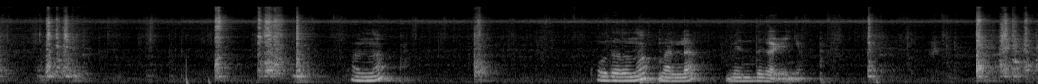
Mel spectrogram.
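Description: A metal spatula scrapes and clinks against a pan while stirring.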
